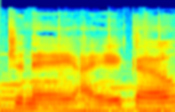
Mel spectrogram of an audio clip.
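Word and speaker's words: Jhené Aiko: Number two was, I don't know how to say her name, Janae Aiko.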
